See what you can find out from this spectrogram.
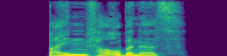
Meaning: strong/mixed nominative/accusative neuter singular of beinfarben
- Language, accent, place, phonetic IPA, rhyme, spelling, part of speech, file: German, Germany, Berlin, [ˈbaɪ̯nˌfaʁbənəs], -aɪ̯nfaʁbənəs, beinfarbenes, adjective, De-beinfarbenes.ogg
